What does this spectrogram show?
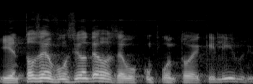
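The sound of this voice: Lively intonation marks a man's fairly low voice. The tone is slightly mellow, with vocal fry.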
